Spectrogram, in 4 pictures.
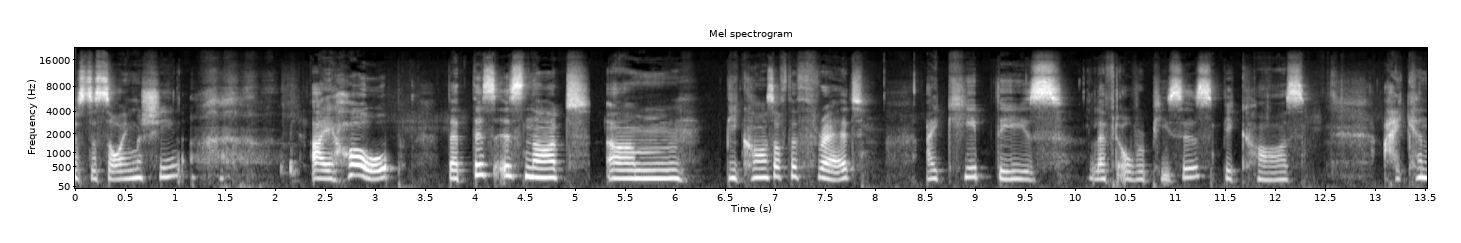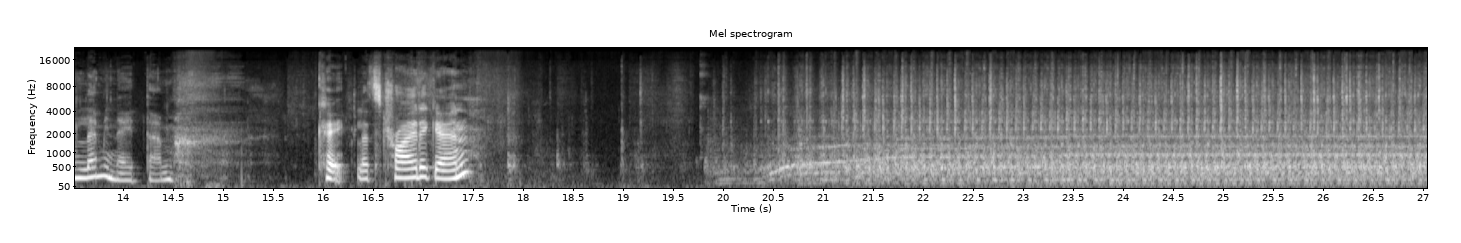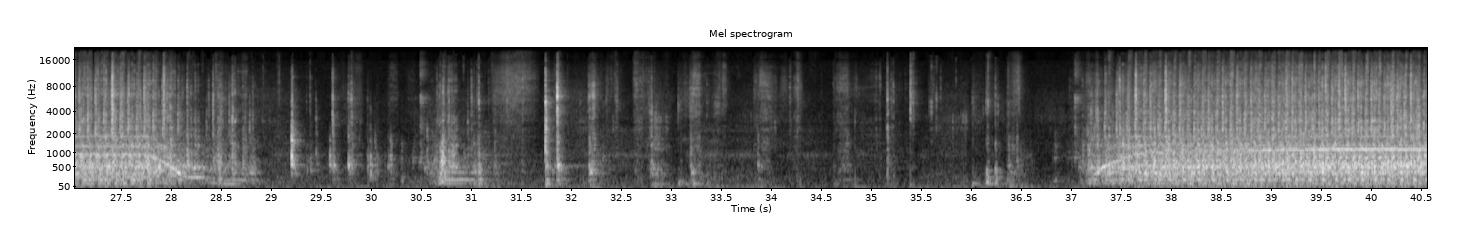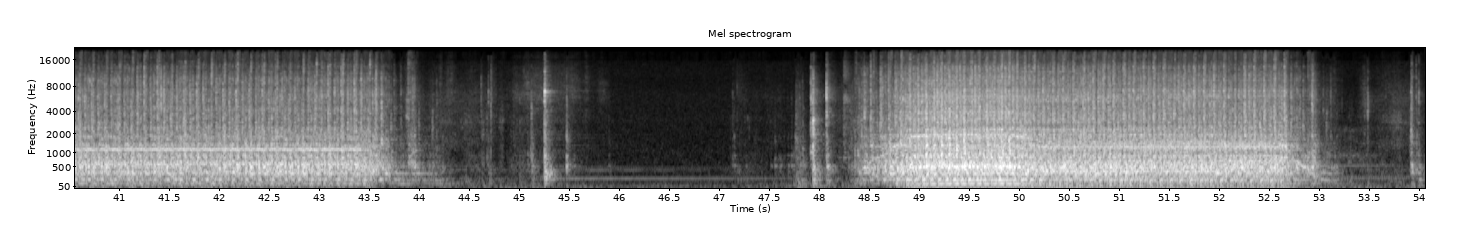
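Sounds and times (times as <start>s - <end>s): sewing machine motor whining: 19.9s - 28.8s, 37.1s - 44.2s, 48.3s - 53.2s.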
